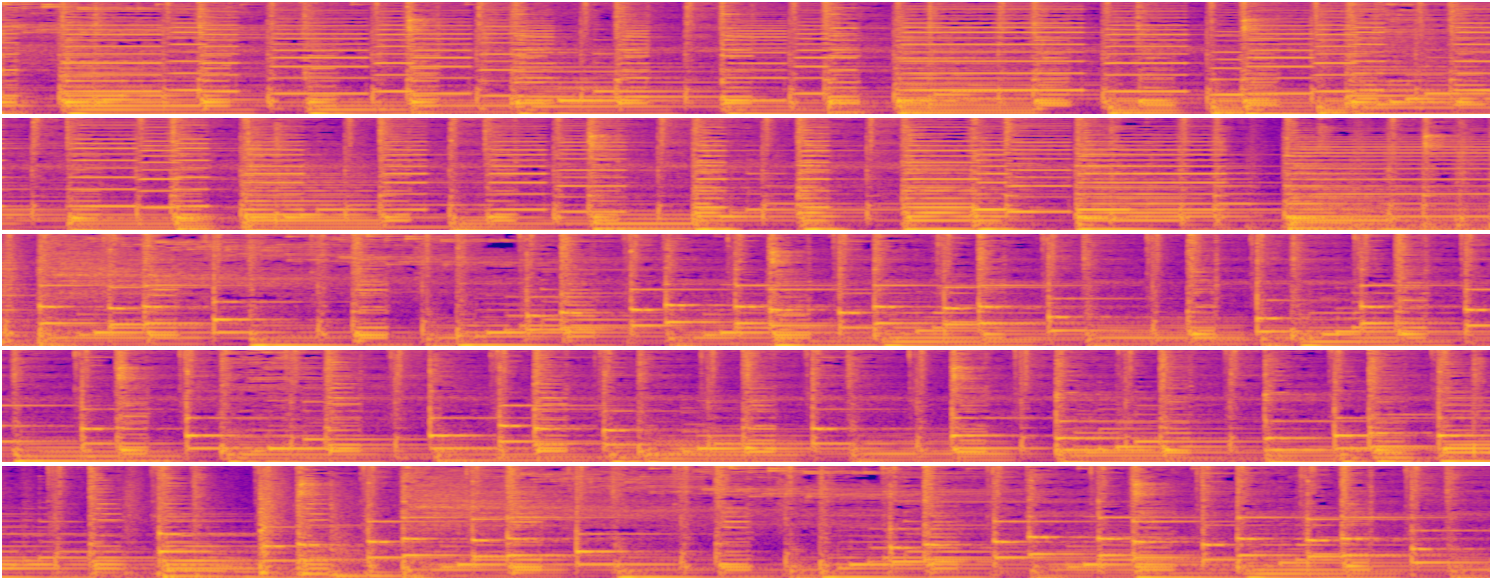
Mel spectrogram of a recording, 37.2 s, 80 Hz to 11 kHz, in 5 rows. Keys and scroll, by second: 1.0 Tab, 3.7 Tab, 6.4 ctrl+z, 9.2 Tab, 14.0 ctrl+z, 17.6 ctrl+x, 18.1 ctrl+v, 18.4 Tab, 21.5 Tab, 23.7 Tab, 29.1 Tab, 35.9 Tab.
